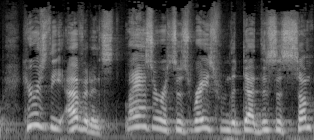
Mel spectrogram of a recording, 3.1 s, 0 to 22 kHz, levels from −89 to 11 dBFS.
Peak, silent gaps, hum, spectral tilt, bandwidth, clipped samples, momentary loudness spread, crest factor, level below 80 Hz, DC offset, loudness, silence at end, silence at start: 0 dBFS; none; none; -2.5 dB/octave; over 20 kHz; under 0.1%; 4 LU; 18 dB; -50 dBFS; under 0.1%; -17 LUFS; 0 s; 0 s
